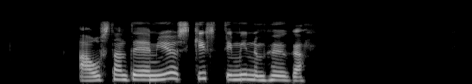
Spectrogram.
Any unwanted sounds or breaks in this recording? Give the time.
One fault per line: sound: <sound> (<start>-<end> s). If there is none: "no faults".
no faults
